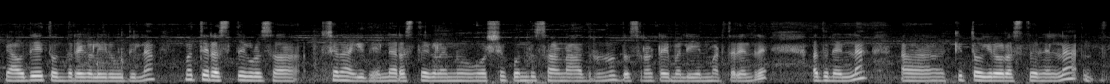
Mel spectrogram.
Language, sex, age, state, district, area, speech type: Kannada, female, 60+, Karnataka, Mysore, urban, spontaneous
